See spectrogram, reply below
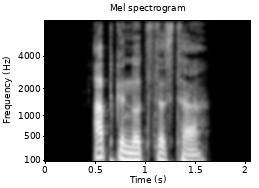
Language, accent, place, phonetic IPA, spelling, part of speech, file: German, Germany, Berlin, [ˈapɡeˌnʊt͡stəstɐ], abgenutztester, adjective, De-abgenutztester.ogg
- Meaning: inflection of abgenutzt: 1. strong/mixed nominative masculine singular superlative degree 2. strong genitive/dative feminine singular superlative degree 3. strong genitive plural superlative degree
